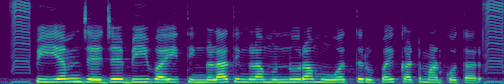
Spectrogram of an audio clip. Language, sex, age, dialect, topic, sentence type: Kannada, female, 18-24, Northeastern, banking, statement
